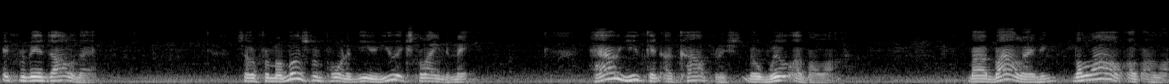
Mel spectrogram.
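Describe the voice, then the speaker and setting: Very wide pitch swings at a moderate pace, broken by long, frequent pauses, with audible room echo. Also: man. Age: 60s. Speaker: preacher. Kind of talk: monologue commentary. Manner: animated.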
